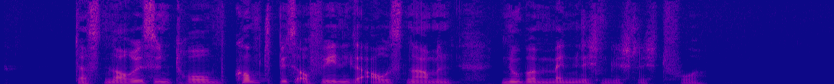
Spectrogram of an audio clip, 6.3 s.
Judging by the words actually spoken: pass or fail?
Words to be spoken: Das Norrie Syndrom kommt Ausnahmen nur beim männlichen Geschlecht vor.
fail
